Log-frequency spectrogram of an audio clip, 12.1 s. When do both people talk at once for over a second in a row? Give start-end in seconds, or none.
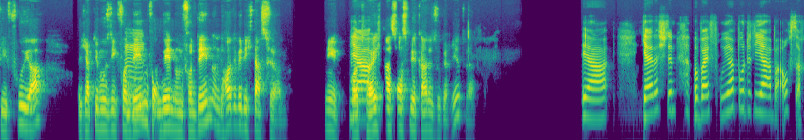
none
